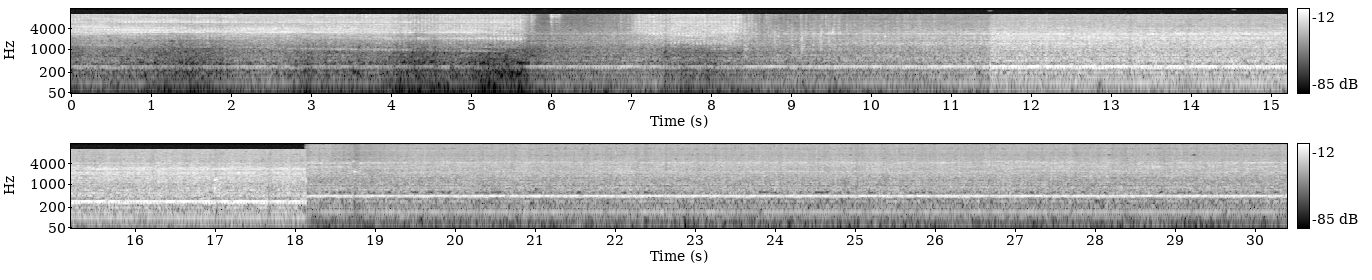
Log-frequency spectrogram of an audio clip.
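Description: Belt-driven wood lathe running with a steady hum while a hand-held chisel cuts the spinning rosewood blank, a high scraping hiss. The sound shifts abruptly three times, and the hum is higher-pitched for the last third.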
